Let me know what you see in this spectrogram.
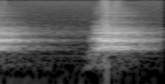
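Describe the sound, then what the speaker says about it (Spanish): A pet dog indoors gives two short barks, close and moderately loud, about half a second apart. "Amor, guarda ese perro, por favor."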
